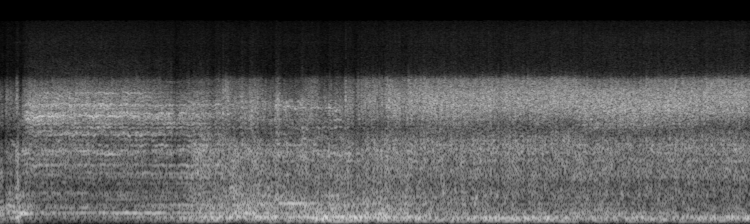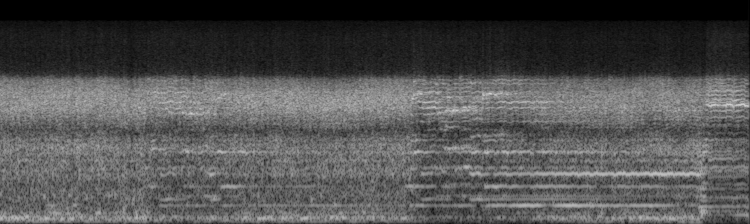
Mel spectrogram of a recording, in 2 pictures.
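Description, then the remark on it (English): Molten metals fused in a melting pot pour into an earthwork casting mold with a loud, steady roaring hiss that runs unbroken throughout, over a low rumble, with some faint metallic tones emerging near the end. “Then signal Li Po that the pouring may commence.”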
